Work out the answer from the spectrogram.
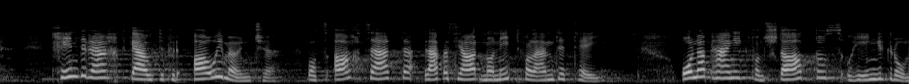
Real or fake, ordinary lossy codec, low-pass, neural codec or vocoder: fake; none; 7.2 kHz; codec, 16 kHz, 8 kbps, FreqCodec, larger model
